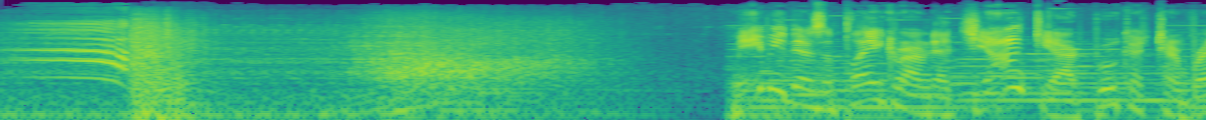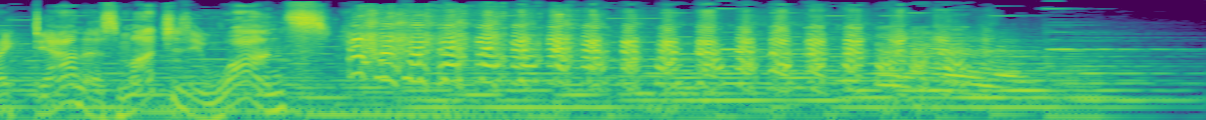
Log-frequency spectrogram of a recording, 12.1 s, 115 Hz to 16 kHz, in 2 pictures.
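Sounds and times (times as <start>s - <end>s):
garbage truck engine running: 0.0s - 3.7s
cartoon thud: 0.4s - 1.1s.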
